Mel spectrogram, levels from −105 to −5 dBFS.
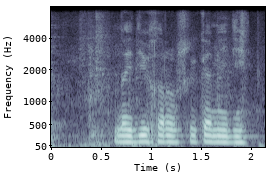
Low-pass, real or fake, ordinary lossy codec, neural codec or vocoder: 7.2 kHz; real; none; none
